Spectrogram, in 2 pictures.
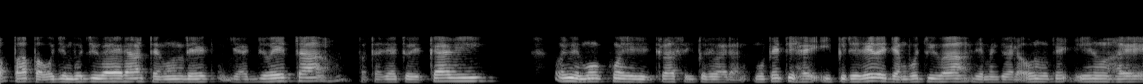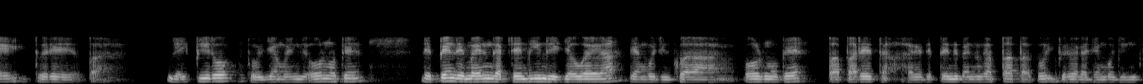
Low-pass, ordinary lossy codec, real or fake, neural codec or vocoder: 3.6 kHz; none; real; none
